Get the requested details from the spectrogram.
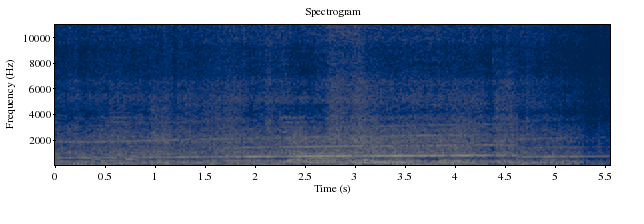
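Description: A fire roars and hisses.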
